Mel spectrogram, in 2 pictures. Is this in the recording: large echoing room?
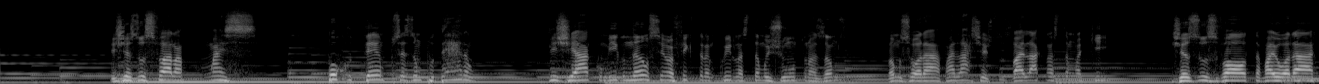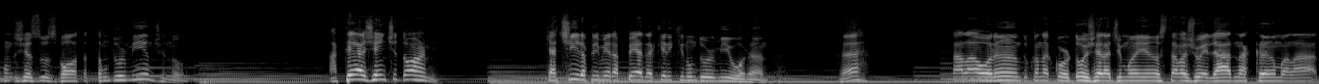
yes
